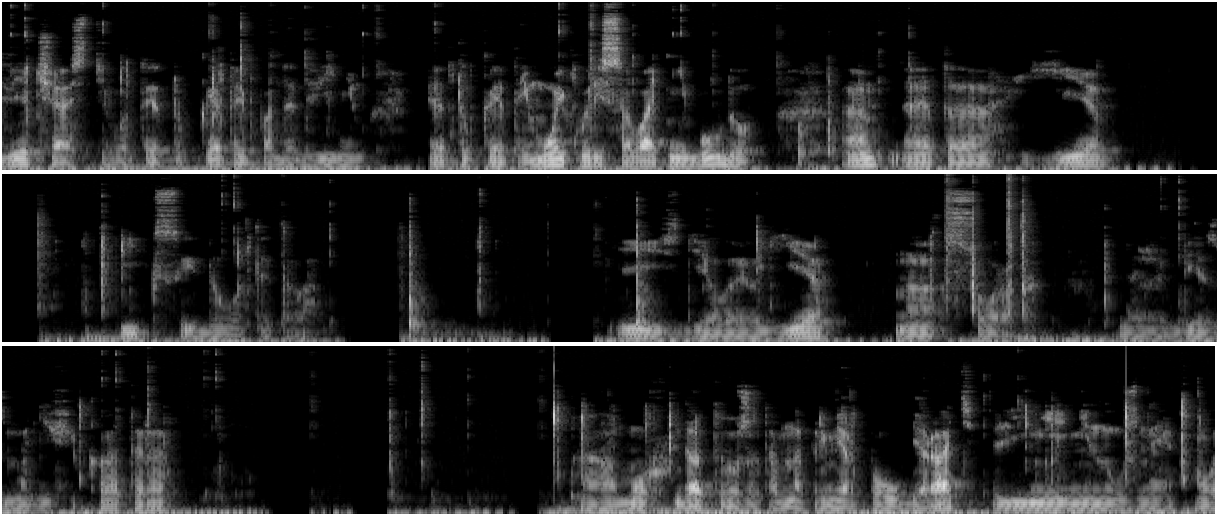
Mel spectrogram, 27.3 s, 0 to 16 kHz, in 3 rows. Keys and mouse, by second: 0.0 right click, 0.7 ctrl+click, 2.1 shift+right click, 2.7 right click, 3.2-4.2 ctrl+drag, 4.6 shift+middle click, 5.0 right click, 5.3 middle click, 6.5 middle click, 9.4 e, 11.2 middle click, 12.1 a, 12.7 a, 13.2 middle click, 14.8 e, 17.8 right click, 18.8 3, 18.9 right click, 19.7 shift+right click, 20.2 shift+middle click, 21.0 shift+right click, 21.7 middle click, 22.6 ctrl+z, 23.2 ctrl+z, 24.4 ctrl+z, 25.6 middle click, 26.1 ctrl+z, 26.7 ctrl+z, 27.1 ctrl+z.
